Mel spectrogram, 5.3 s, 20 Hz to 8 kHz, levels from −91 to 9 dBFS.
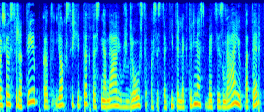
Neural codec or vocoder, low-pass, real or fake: codec, 16 kHz in and 24 kHz out, 1.1 kbps, FireRedTTS-2 codec; 7.2 kHz; fake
